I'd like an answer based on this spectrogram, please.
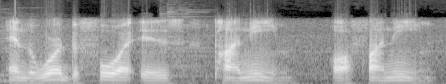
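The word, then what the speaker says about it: פנים: And now here's what's very interesting about this word panim or fanim. In the Hebrew they pronounce it panim.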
